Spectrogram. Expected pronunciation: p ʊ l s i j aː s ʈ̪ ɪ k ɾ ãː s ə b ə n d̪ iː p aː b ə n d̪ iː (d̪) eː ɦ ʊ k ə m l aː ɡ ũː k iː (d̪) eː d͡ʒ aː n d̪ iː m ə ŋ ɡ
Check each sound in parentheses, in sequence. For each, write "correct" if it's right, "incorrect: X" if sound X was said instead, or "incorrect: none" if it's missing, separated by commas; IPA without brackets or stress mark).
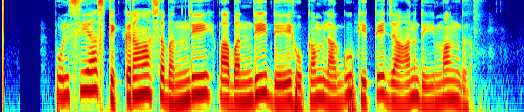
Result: correct, incorrect: t̪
